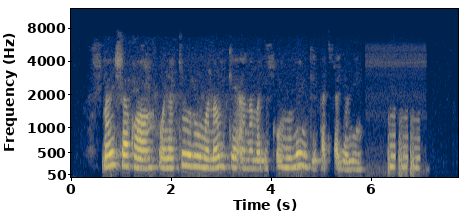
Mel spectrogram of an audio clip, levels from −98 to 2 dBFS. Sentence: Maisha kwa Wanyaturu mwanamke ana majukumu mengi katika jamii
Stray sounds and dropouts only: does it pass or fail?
fail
